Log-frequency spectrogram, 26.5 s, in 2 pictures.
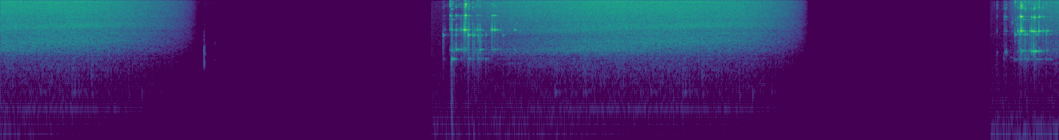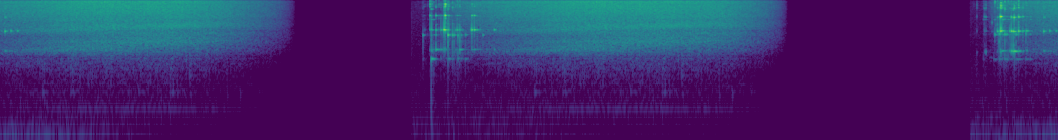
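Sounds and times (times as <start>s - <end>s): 
carbonated drink fizzing: 0.0s - 2.2s, 5.5s - 10.0s, 12.4s - 16.8s, 18.6s - 23.0s, 25.4s - 26.4s.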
